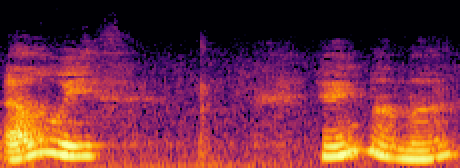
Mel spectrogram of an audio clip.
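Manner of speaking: cooing at their daughter. Real, not acted. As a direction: coo at the little one. Talking to baby, high voice.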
